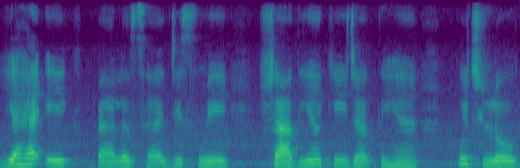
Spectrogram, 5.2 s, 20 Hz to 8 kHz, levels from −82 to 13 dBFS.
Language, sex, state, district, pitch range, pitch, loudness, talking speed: Hindi, male, Punjab, Fazilka, 205-235 Hz, 215 Hz, -20 LUFS, 125 wpm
